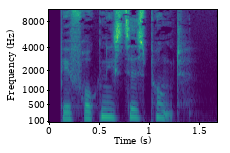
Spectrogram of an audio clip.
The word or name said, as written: befrugtningstidspunkt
